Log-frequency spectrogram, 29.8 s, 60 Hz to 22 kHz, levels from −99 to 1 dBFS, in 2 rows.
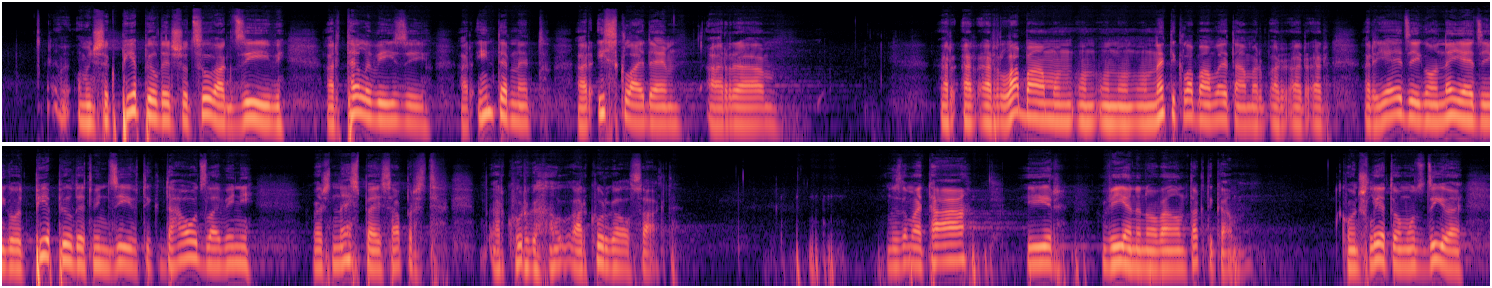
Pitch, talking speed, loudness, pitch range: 145 Hz, 125 wpm, -27 LUFS, 135-160 Hz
